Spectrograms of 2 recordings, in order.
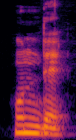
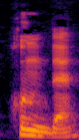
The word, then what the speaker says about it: Hunde: Hunde. Hunde. Good, because now the D is starting a syllable.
